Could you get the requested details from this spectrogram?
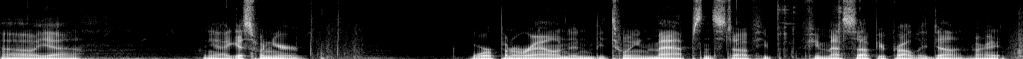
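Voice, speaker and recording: The voice moves at a moderate pace in a monotone, flat intonation, with long, frequent pauses. The sound is dry and close with no echo. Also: man, very deep, low pitch for a man. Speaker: video game speedrunner. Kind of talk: live gameplay commentary. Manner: casual, conversational.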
